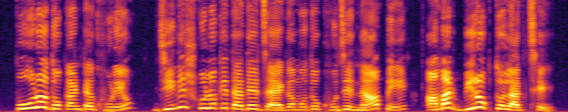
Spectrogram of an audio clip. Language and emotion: Bengali, angry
